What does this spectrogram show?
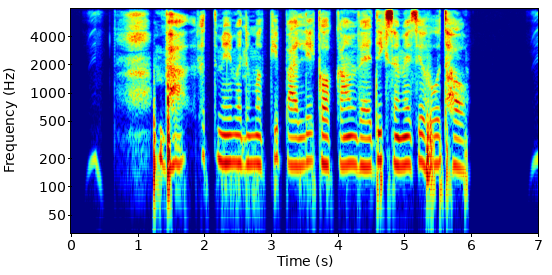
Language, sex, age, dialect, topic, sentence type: Bhojpuri, female, 18-24, Western, agriculture, statement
